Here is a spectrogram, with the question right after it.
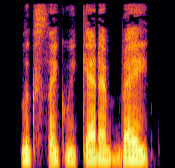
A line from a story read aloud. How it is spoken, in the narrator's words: Sebastian said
